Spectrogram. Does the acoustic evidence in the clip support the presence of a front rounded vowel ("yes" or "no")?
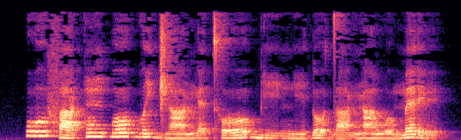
no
